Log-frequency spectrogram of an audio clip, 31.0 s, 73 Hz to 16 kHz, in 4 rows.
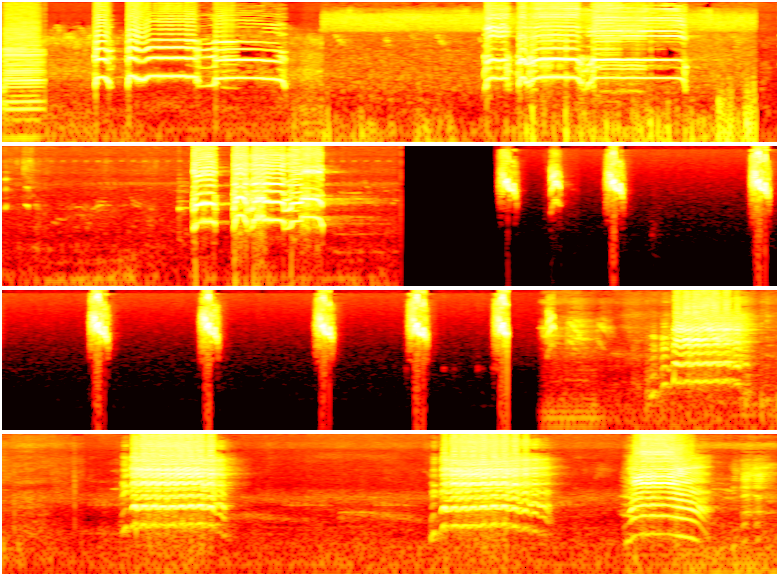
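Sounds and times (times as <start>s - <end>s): goat bleating: 21.9s - 23.1s, 24.4s - 25.6s, 27.5s - 31.0s.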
